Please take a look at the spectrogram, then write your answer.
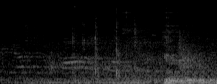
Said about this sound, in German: Im abendlichen Sonnenlicht fahren wir nach Lemgo, um einem Voltigierteam beim Turniertraining zuzusehen. Ein Pferd läuft im Kreis an einer langen Leine, der sogenannten Longe.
